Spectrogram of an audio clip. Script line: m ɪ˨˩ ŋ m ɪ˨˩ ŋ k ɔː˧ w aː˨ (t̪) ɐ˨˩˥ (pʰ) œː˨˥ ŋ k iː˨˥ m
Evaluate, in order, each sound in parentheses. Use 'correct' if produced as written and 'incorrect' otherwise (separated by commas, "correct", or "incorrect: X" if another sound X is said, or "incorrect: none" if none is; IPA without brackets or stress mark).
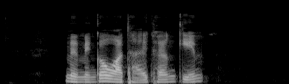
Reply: incorrect: t̪ʰ, incorrect: kʰ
